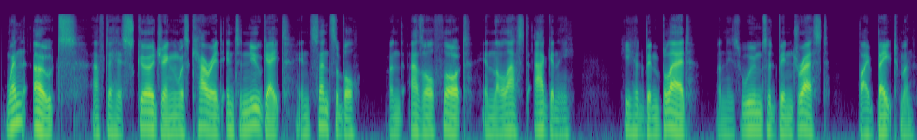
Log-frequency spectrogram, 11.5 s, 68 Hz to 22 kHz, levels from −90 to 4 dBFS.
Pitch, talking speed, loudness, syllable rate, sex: 95 Hz, 155 wpm, -21 LUFS, 4.8 syllables/s, male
